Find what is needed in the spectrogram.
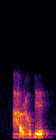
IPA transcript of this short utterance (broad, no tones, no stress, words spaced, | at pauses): ɦa̰ɭɦʊɠɪ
